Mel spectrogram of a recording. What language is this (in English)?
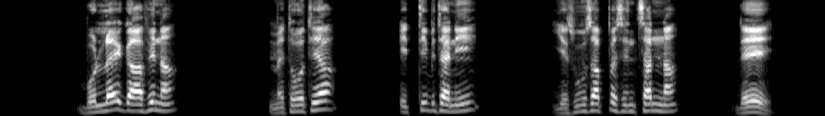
Dawro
